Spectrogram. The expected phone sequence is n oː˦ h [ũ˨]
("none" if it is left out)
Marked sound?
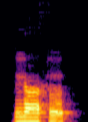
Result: ũ˨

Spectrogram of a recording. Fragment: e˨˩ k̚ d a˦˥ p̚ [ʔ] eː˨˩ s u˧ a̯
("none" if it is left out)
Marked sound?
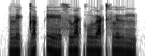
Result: ʔ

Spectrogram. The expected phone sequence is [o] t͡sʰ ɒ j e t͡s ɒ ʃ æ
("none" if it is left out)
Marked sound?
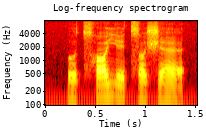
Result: o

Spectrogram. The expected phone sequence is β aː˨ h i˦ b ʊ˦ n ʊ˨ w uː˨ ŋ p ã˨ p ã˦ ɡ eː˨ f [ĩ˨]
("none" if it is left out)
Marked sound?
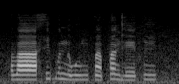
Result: ĩ˦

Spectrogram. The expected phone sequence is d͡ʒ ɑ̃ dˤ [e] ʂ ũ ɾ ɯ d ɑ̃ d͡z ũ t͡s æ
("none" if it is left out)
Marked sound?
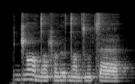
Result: ẽ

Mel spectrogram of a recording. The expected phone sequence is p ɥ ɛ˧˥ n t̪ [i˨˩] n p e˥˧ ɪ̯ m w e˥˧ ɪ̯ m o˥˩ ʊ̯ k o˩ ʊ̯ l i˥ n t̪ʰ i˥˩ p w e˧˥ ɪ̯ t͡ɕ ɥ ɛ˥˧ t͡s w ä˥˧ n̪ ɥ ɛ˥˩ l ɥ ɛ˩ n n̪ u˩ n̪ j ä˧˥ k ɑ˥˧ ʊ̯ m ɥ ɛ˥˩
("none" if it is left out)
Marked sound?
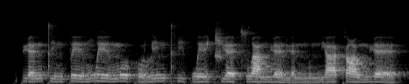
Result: i˨˩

